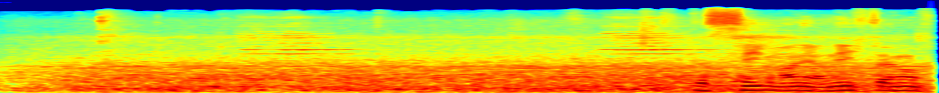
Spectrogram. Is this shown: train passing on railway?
yes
